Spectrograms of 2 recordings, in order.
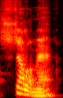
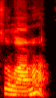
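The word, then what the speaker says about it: Selamat: It's not sell a mat, it's salama, you know.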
